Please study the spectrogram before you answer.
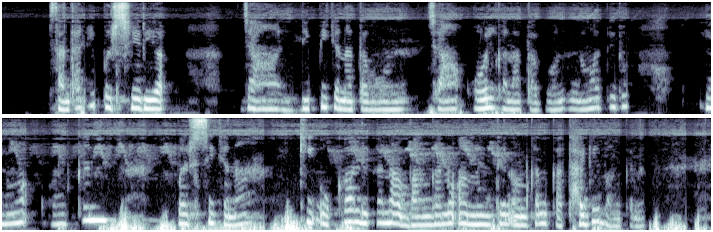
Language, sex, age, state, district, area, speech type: Santali, female, 30-45, Jharkhand, Seraikela Kharsawan, rural, spontaneous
